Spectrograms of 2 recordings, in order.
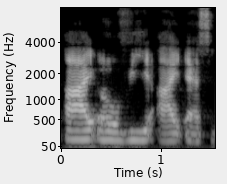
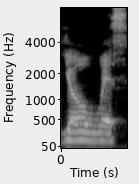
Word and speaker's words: Iovis: So if you wanted to say Jupiter's thunderbolt, you would say Jovis. That's Iovis, Jovis.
